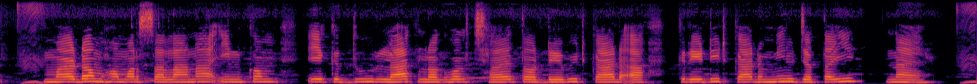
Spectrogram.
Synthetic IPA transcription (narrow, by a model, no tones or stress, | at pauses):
mɛɖəmɦəməɾsəlanaʔinkəm | ekd̪ulakʰləɡbʱəɡt͡ʃʰət̪ɔɖebʱiʈkaɾɖa̰kɾeɖiʈkaɾɖmild͡ʒət̪əj | naj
